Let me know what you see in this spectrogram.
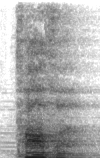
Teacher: That is a lovely non-rhotic accent we've got there.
